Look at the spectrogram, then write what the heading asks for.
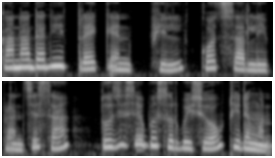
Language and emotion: Bodo, neutral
